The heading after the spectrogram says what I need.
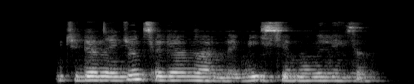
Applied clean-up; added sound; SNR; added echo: neural mask model DeepFilterNet 3.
